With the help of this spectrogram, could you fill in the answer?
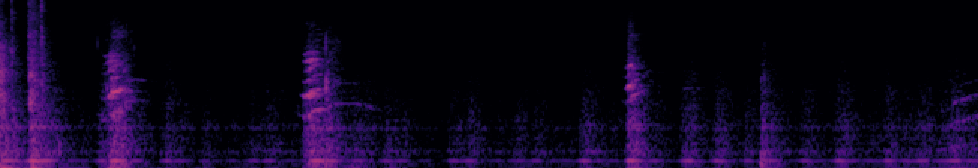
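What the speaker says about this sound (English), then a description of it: "If you hear my cat in the background" A house cat meows several times nearby, drawn-out plaintive cries spread across the moment, with a faint low hum from a computer game session underneath and no talk over it.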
